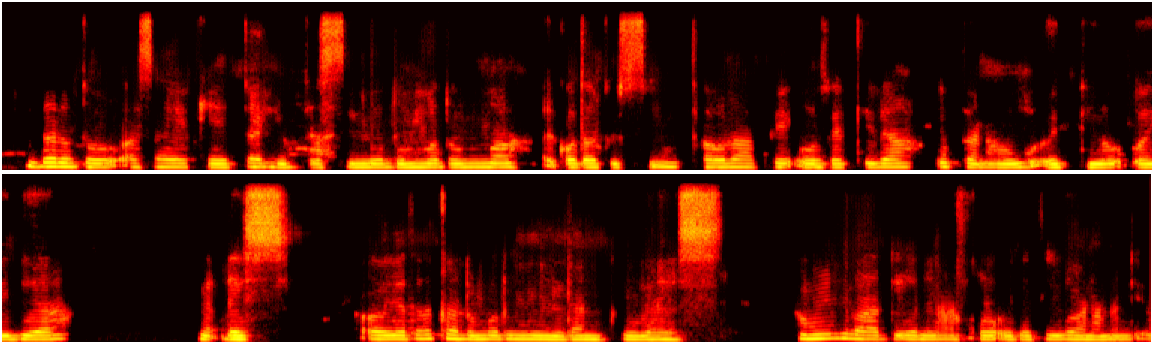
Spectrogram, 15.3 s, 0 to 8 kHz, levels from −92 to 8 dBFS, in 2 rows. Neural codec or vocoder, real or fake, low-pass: codec, 16 kHz, 4 kbps, X-Codec, HuBERT features, trained on general audio; fake; 7.2 kHz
